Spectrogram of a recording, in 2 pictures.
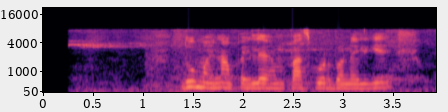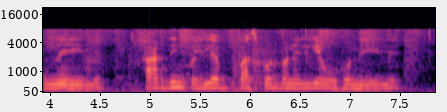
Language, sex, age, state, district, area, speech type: Maithili, female, 18-30, Bihar, Araria, urban, spontaneous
